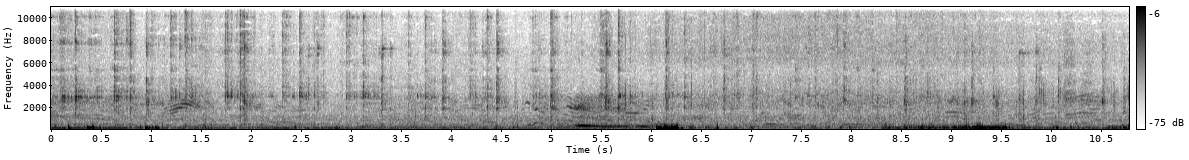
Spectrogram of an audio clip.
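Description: A weighted steel Prowler sled pushed across grass: its runners scraping and rumbling along, with the pusher's footfalls and a few sharp thumps, the loudest about six seconds in.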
